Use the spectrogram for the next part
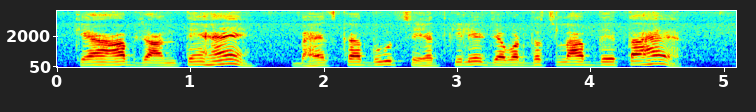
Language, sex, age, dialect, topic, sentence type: Hindi, male, 31-35, Kanauji Braj Bhasha, agriculture, statement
